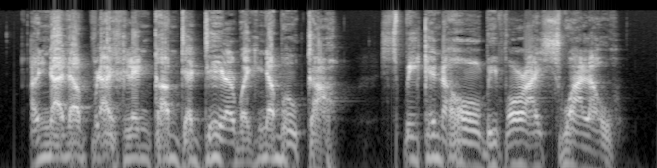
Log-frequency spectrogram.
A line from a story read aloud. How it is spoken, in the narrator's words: A voice bellowed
